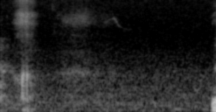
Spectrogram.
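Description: A brief breath or snort-like sniff from a man about a quarter second in, then quiet studio room tone.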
